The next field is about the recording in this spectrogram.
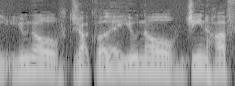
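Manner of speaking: put-on Middle Eastern-sounding accent. Retelling a caller who kept asking who he knew: imitating a weird Middle Eastern accent. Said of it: "weird, like, Middle Eastern accent".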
